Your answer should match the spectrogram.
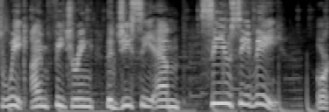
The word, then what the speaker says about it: CUCV: This week, I'm featuring the GCM CUCV, or CUCV, as it's sometimes pronounced.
